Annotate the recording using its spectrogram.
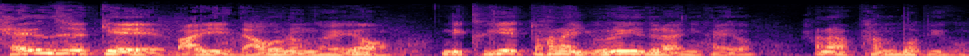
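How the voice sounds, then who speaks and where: This man speaks at a fairly quick pace. His voice is somewhat breathy. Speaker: singer and legal scrivener. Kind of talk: personal talk practice speech. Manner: halting, self-correcting.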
